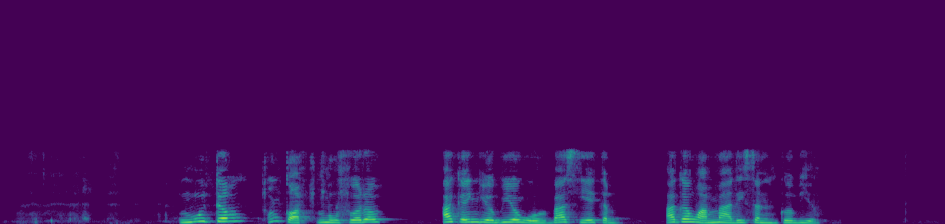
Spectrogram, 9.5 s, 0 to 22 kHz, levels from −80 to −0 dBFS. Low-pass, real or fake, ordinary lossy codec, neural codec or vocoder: 7.2 kHz; fake; AAC, 48 kbps; codec, 16 kHz, 2 kbps, FunCodec, trained on LibriTTS, 25 frames a second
